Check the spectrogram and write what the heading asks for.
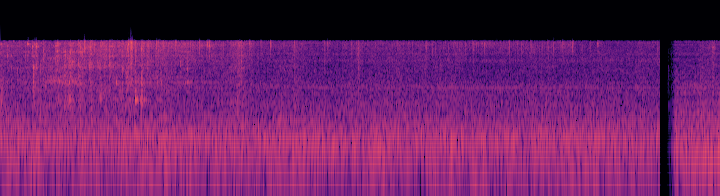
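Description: Faint sizzling of hot oil and food in a frying pan, with light crackles in the first few seconds that thin out to a low steady hiss.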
